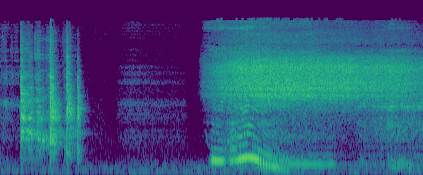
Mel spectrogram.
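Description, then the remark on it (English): A metal kettle being heated for tea on Errol clatters with a few quick clanks, then after a short pause a loud, steady hiss rises and continues, with a low wavering whine running beneath it. “Nobby, take that kettle off of Errol.”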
